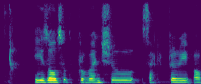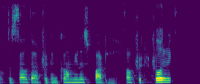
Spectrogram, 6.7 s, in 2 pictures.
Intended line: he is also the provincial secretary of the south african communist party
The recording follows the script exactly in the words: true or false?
false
